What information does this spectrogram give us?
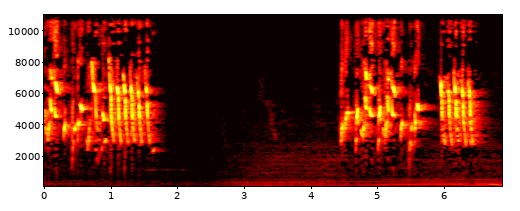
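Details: European goldfinch in authentic Wadani song, for mating: a fast tinkling twitter phrase, a pause filled with low hum, then two more short bursts of rapid liquid trills.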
